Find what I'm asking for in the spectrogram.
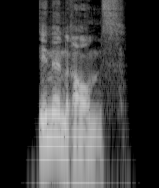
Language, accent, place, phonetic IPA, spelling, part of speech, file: German, Germany, Berlin, [ˈɪnənˌʁaʊ̯ms], Innenraums, noun, De-Innenraums.ogg
- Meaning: genitive of Innenraum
